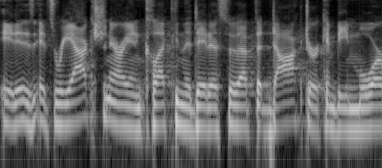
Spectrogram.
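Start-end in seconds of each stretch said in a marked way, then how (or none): none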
